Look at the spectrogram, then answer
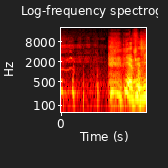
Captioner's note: laughing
